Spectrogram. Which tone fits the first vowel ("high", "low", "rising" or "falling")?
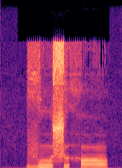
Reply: falling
